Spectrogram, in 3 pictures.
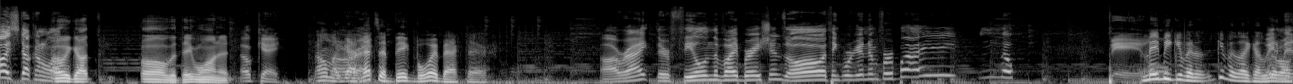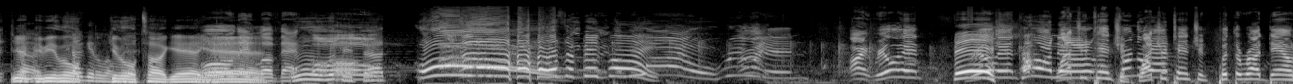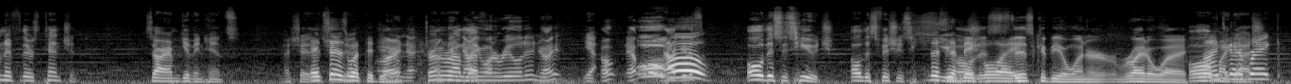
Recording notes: BugCon 2021 Sega Bass Fishing Fish Off! Live recording. Audience members battle it out in the first annual Sega Bass Fishing Fish Off.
